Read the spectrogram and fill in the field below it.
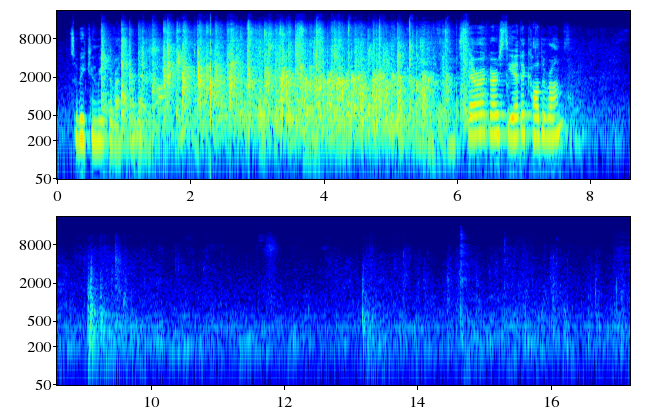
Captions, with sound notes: So we can read the rest of it. (attendees applauding) Sarah Garcia De Calderon?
